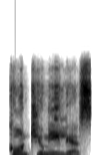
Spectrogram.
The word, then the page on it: contumelious: Indian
